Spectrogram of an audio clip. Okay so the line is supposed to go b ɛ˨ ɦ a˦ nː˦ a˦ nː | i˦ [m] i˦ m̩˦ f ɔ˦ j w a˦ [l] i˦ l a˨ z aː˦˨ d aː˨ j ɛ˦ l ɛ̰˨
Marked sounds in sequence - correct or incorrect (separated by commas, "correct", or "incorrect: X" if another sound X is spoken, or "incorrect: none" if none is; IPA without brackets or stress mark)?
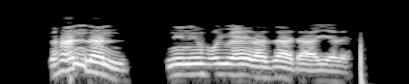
incorrect: n, incorrect: none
